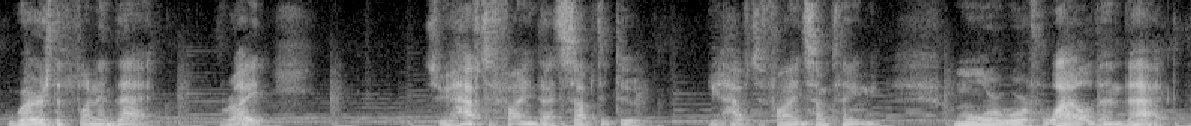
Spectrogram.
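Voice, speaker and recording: The speech moves at a fairly slow pace with long, frequent pauses and ordinary pitch variation. Music plays in the background. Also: man, medium pitch for a man. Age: young. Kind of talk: casual talk to camera.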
